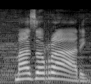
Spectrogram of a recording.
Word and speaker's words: Maserati: Why is it an S and not a Z? Is it Maserati? No, it's S. Maserati? That's how you say it? Yeah. Maserati? It's Italian. Maserati.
